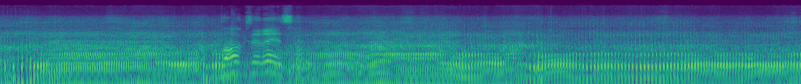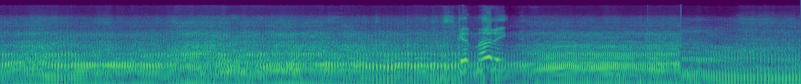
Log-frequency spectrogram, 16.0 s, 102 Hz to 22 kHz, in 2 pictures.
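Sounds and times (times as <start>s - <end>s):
dirt bike engine revving: 0.0s - 16.0s.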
